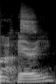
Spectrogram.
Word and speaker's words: Bonteri: Bonteri? Lux Bonteri, yes.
